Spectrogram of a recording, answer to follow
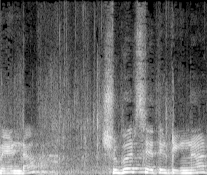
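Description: Thick chana masala gravy bubbling as it boils in a steel pan. A woman's voice is heard over it at the very start and again from about a second in, with a short lull between where mainly the bubbling is heard.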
